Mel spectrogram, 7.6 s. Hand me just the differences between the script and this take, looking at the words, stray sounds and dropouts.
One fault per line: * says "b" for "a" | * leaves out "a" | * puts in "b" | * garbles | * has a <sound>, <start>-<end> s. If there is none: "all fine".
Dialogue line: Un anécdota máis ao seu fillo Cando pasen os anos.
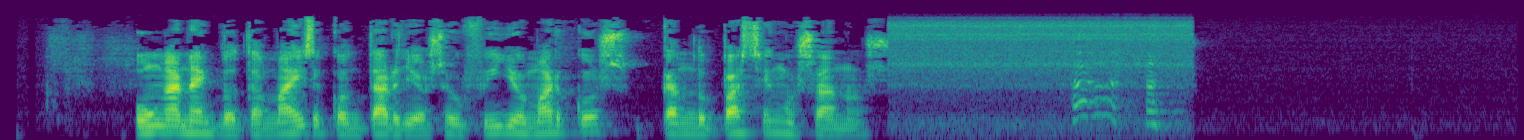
* says "Unha" for "Un"
* puts in "que contarlle"
* puts in "Marcos"
* has a laugh, 5.3-5.9 s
